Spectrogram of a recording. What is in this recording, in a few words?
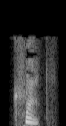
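"crack", English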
